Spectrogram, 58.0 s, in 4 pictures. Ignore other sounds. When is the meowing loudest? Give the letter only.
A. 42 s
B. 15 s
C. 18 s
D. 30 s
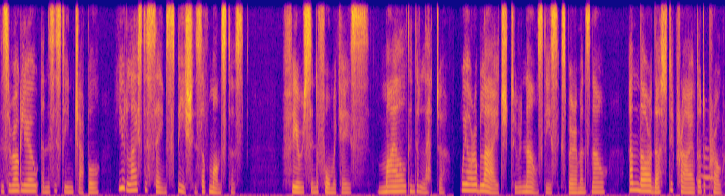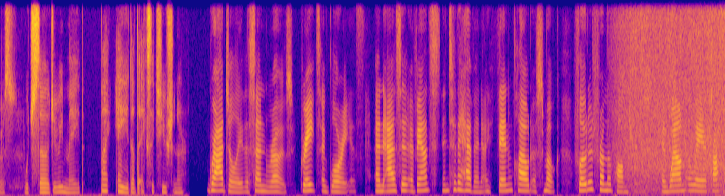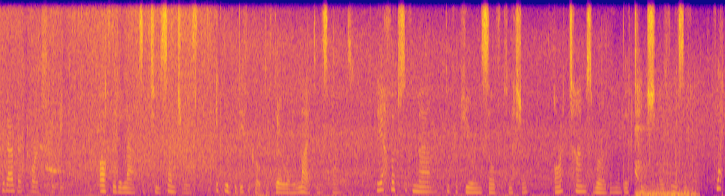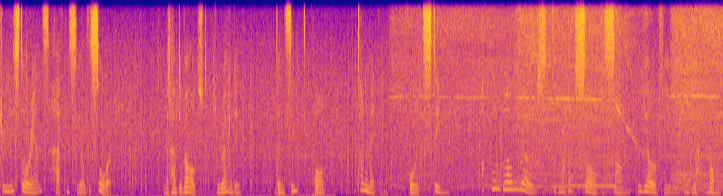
A.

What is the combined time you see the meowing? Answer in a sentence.
You can hear the meowing for 5 seconds altogether.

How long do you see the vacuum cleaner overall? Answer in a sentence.
The vacuum cleaner can be heard for 7 seconds in total.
